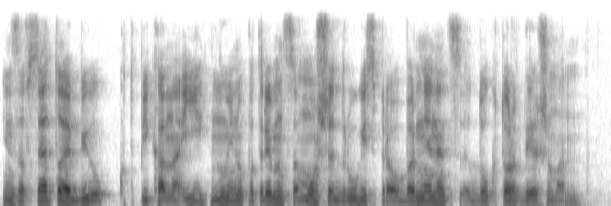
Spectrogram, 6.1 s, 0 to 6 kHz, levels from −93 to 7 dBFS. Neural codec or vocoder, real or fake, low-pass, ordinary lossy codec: none; real; 5.4 kHz; none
